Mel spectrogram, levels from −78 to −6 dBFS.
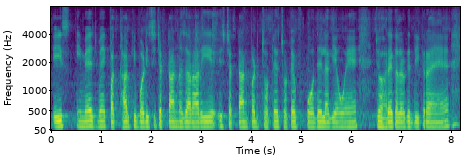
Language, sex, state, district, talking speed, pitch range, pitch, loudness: Hindi, male, Uttar Pradesh, Budaun, 205 wpm, 115-125 Hz, 120 Hz, -18 LUFS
